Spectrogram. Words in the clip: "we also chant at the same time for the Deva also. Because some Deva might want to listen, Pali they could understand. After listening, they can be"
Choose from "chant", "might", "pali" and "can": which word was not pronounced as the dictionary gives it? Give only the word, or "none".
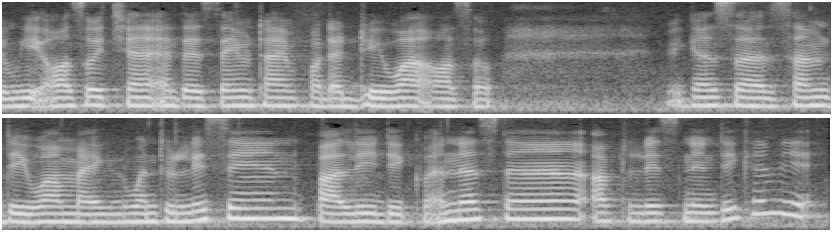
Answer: chant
